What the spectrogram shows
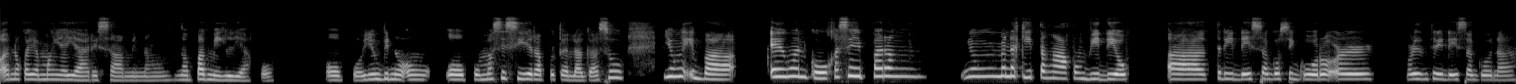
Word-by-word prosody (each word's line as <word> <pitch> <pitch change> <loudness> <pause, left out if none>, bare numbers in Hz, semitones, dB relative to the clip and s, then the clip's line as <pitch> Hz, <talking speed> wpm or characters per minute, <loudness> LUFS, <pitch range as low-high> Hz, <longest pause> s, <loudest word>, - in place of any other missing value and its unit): ano 240 +1 -4
kaya 235 -1 0
mangyayari 215 -4 -2
sa'min 185 -2 -7
ng, 185 0 -10 0.2
ng 210 0 -6
pamilya 195 -6 0
ko? 165 +2 -8 0.5
Opo, 200 0 -3
yung 240 +2 +1
binuong 225 -3 -1 0.2
opo, 225 0 +1
masisira 250 -2 0
po 225 - -5
talaga. 195 -2 -3
So, 310 -1 -1 0.4
yung 370 +1 +4
iba, 240 -5 +3 0.4
ewan 360 0 +5
ko 275 -1 +6
kasi 375 +4 +3
parang, 375 -1 +2 0.4
yung 370 +2 0
may 385 - +4
nakita 325 -3 0
nga 280 -2 +3
akong 275 0 -4
video, 245 -1 +4 0.5
ah, 235 -1 +4
3 260 -3 -4
days 240 +1 +1
ago, 255 0 -1
siguro 235 -2 +1
or, 245 0 +3 0.4
more 245 - +3
than 245 - -7
3 245 -2 0
days 230 +1 -1
ago 215 -1 -3
na. 200 +1 -9
240 Hz, 160 wpm, -22 LUFS, 215-280 Hz, 0.5 s, ko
